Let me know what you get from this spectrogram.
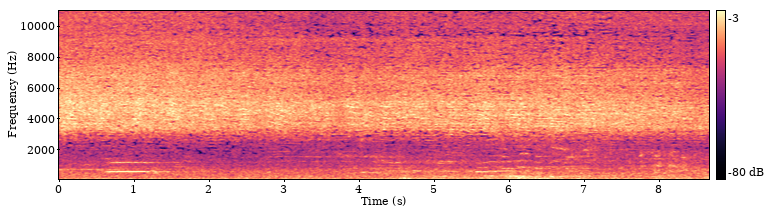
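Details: Cicadas sound off in high summer over a school playground: a steady, piercing drone that eases slightly in loudness, with faint brief whistles and low murmurs in the background.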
